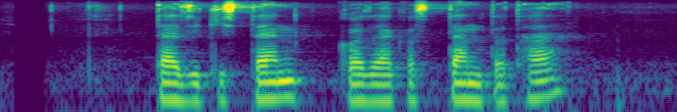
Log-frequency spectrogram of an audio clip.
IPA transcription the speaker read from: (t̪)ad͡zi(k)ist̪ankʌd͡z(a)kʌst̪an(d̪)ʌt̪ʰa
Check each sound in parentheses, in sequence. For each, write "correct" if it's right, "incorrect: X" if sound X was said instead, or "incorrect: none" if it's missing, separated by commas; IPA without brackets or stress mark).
correct, correct, correct, incorrect: t̪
